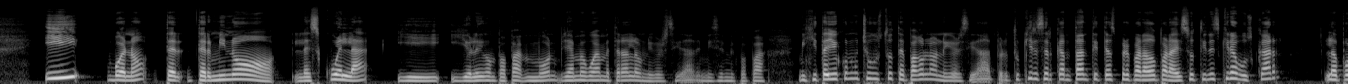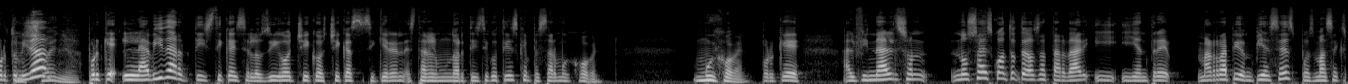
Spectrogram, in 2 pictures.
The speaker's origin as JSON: {"language": "Spanish", "town": "Acapulco", "region": "Guerrero", "country": "Mexico", "tie": "born or raised there", "said": "Y crecimos en mucho en Acapulco"}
